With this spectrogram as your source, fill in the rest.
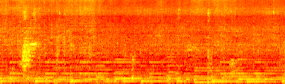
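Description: Tomatoes and onions frying and being stirred in a pan for a Bengali egg curry, giving a steady close sizzle with scraping stir strokes and a brief clink, with no voices.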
